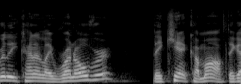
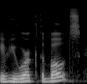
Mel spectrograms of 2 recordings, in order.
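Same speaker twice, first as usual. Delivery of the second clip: ordinary talk, nothing marked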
